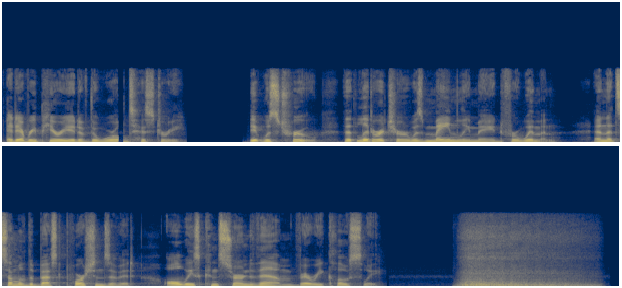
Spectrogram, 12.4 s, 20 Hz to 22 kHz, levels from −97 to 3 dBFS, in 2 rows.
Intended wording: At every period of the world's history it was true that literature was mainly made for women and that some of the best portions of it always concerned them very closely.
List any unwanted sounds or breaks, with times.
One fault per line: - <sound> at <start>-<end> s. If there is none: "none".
- dropout at 1.2-1.2 s
- breath at 10.7-12.2 s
